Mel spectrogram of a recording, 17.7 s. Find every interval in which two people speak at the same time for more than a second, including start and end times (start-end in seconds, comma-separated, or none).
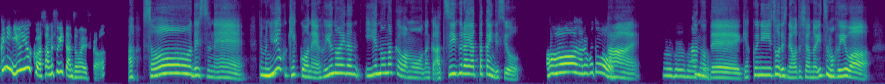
none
